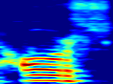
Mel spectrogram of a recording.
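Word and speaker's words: hoarse: हो हो जाएगा और यहां पर ए का उच्चारण हमने नहीं करना है आर से हो जाएगा र और एस से श और जो यह र है इसके ऊपर आ जाएगी हॉर्स क्या पढ़ेंगे इसको हर्स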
